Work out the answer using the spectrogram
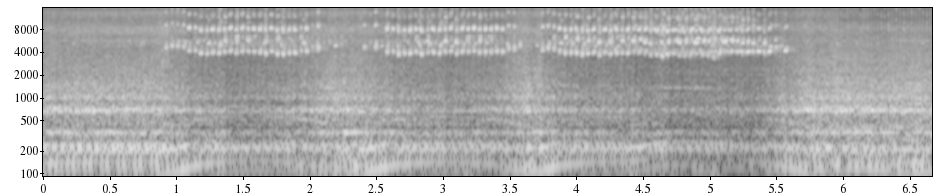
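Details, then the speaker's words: Nissan RB20 at idle with failing OEM alternator, voltage just under 12 V and dropping when fans switch on: loud, high shrill squeal in bursts as electrical load comes on, belt slipping suspected. "And that sound is so annoying. It's so loud and it's so obnoxious, and I hate it so much."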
